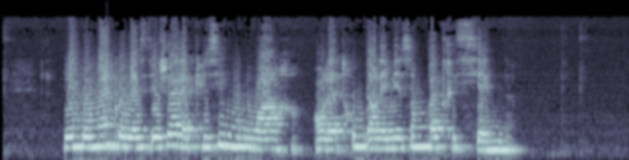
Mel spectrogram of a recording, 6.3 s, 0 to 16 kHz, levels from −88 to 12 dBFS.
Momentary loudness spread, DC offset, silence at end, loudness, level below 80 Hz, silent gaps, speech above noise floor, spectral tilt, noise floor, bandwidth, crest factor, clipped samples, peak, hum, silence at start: 6 LU; under 0.1%; 1.05 s; -8 LUFS; -44 dBFS; none; 34 dB; -5.5 dB/octave; -41 dBFS; 11.5 kHz; 8 dB; under 0.1%; 0 dBFS; none; 0.65 s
